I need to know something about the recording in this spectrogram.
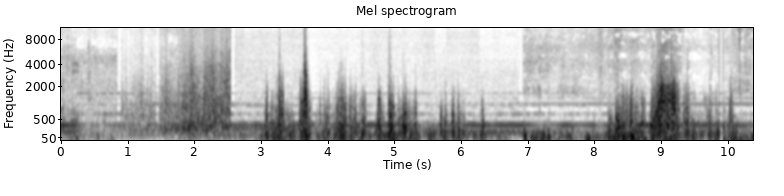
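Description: Background music with steady held tones, under strong gusts of blizzard wind buffeting the microphone that come and go several times.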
